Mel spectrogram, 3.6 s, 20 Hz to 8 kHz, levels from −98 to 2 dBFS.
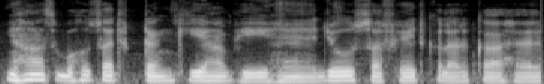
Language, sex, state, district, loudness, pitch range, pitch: Hindi, male, Jharkhand, Ranchi, -17 LUFS, 105-120 Hz, 110 Hz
